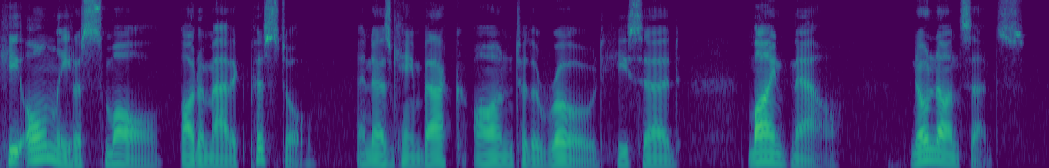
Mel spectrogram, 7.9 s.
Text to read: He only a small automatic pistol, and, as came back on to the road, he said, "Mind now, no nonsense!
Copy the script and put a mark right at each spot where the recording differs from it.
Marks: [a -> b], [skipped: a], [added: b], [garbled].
He only a small automatic pistol, and, as came back on to the road, he said, "Mind now, no nonsense!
